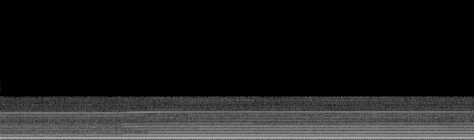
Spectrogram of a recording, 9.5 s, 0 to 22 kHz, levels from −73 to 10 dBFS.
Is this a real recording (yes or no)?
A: yes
